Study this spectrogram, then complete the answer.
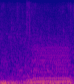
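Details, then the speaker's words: Sailboat bilge pump starting as the engine battery is connected; a steady low hum with a watery slosh, the pump running strongly and evenly, working normally. "À quelque part, c'est que ça marche bien. Et ma pompe de cale, elle est hyper efficace."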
